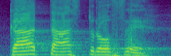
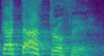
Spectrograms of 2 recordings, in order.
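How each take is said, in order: First: The word is pronounced the Greek way. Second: The word is pronounced the Spanish way. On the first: "no voy a pronunciarlo en español, lo voy a pronunciar en griego" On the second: "sacamos la palabra en español"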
